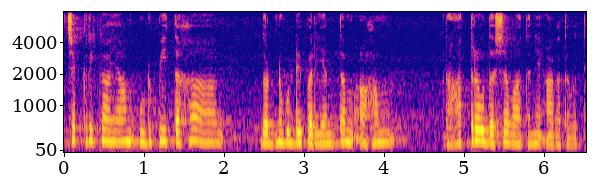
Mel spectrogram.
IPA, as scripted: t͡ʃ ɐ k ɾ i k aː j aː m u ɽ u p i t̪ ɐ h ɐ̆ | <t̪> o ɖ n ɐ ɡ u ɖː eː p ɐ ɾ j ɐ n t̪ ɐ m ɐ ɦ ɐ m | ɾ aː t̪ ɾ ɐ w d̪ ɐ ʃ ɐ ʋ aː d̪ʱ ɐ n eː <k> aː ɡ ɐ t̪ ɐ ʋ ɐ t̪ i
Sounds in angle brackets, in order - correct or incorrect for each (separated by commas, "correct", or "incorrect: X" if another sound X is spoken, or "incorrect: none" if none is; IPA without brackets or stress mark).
incorrect: d̪, incorrect: ʔ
